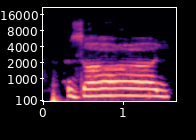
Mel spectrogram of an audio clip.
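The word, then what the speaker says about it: ظ: This is a superior letter pronounced from the tip of the tongue touching the inner edge of top two and bottom two front teeth.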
